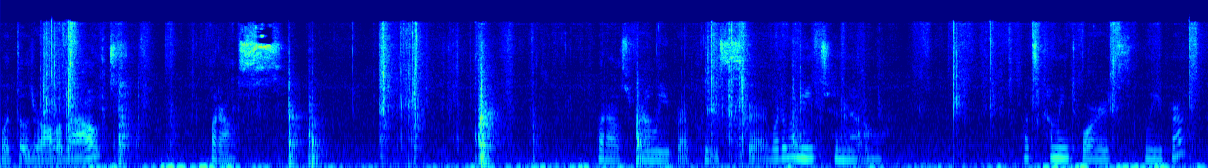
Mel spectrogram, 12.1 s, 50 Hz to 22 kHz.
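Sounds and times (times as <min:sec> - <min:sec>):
cards being shuffled by hand: 0:00.4 - 0:01.9, 0:06.9 - 0:12.0.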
